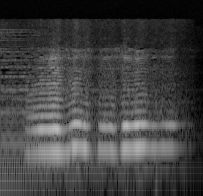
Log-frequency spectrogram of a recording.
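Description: Soft background music with a voice humming a short melody over it, fading out near the end.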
